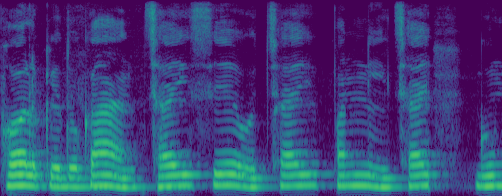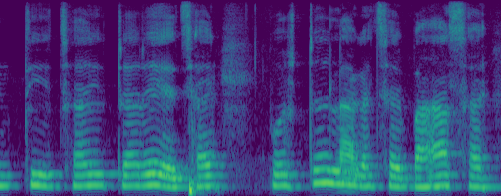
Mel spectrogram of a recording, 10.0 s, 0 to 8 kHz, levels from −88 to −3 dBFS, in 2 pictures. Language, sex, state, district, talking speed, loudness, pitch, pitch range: Maithili, male, Bihar, Samastipur, 100 wpm, -30 LUFS, 160 Hz, 150-165 Hz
